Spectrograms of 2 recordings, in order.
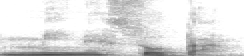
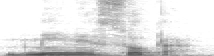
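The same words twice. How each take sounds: First: Every vowel is full and clear. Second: The same.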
